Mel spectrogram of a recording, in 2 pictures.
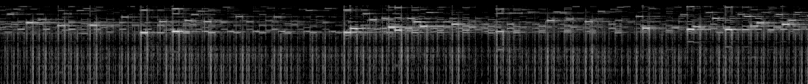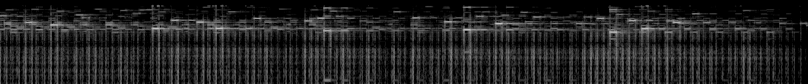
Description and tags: I found in this VSTi, if you change the program while a note is still playing it triggers a lot of interesting glitches.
